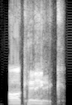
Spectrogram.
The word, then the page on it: archaic: British English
